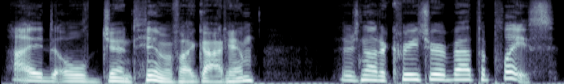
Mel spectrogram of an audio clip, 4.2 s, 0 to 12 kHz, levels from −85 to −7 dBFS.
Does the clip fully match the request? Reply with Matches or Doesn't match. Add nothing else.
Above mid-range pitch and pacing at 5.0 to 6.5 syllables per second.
Doesn't match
